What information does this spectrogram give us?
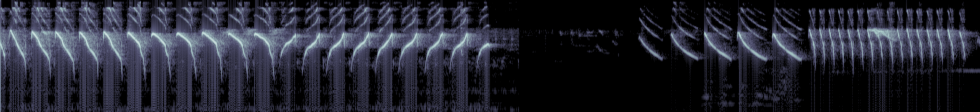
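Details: Young canary singing in the morning, a recording meant to prompt other young canaries to sing: a fast run of loud, high downslurred whistles, about six per second, then a pause and a few more sweeps ending in a dense buzzy trill.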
